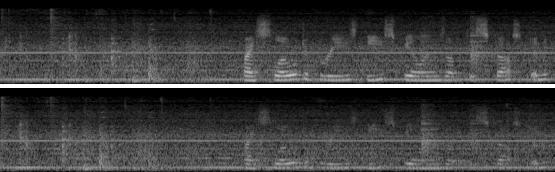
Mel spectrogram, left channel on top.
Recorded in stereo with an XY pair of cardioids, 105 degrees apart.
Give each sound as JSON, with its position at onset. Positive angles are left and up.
{"t": 2.4, "sound": "a woman speaking", "azimuth_deg": 60, "distance_m": 1.1}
